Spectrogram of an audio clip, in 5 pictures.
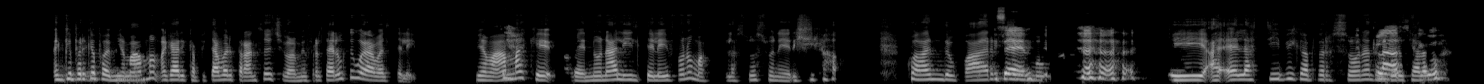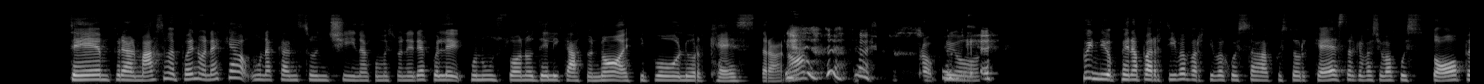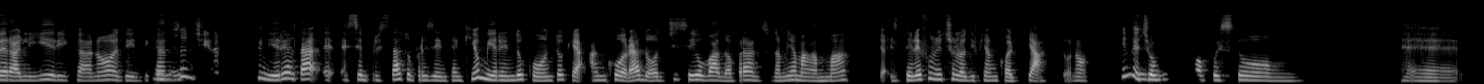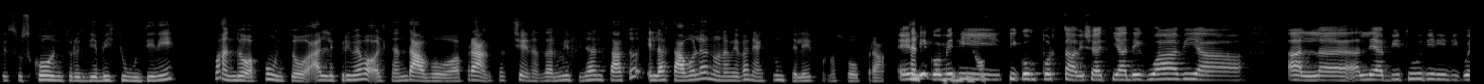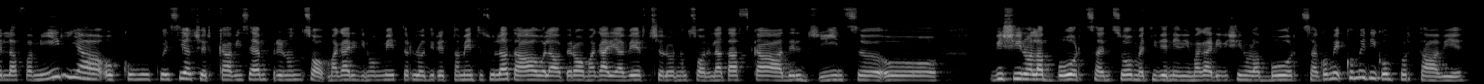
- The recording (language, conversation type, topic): Italian, podcast, Ti capita mai di controllare lo smartphone mentre sei con amici o famiglia?
- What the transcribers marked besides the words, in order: chuckle; laughing while speaking: "suoneria quando parte"; chuckle; laughing while speaking: "Classico!"; giggle; laughing while speaking: "Okay"; unintelligible speech; "proprio" said as "propio"; unintelligible speech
